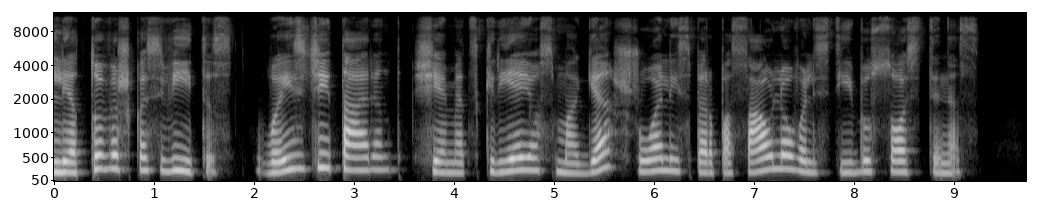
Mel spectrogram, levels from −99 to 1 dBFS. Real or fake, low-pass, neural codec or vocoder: real; 10.8 kHz; none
